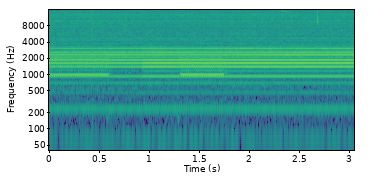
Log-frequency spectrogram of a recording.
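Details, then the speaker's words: Fluke 6060B RF signal generator on its rear output with modulation off: a constant harsh buzz with steady overtones, and the output level is too low. Unwanted buzz on the output, cause not yet found. "So, there's a big buzzing sound coming through the audio which is interesting."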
